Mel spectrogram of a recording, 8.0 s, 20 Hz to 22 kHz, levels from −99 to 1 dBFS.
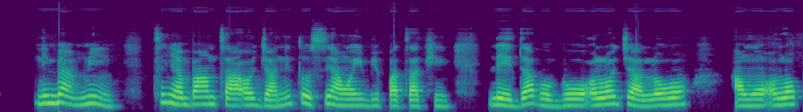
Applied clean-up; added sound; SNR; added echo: none; none; none; none.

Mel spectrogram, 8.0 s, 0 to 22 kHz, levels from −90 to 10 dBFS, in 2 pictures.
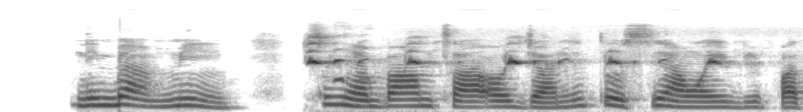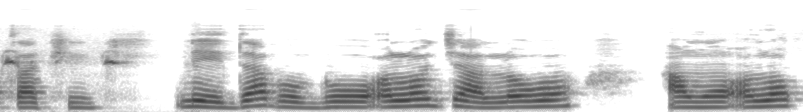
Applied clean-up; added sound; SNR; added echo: neural mask model Resemble Enhance denoiser.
